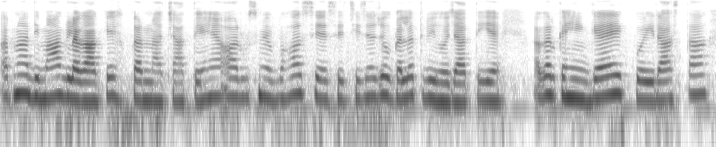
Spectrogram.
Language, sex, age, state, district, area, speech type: Urdu, female, 18-30, Bihar, Darbhanga, rural, spontaneous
